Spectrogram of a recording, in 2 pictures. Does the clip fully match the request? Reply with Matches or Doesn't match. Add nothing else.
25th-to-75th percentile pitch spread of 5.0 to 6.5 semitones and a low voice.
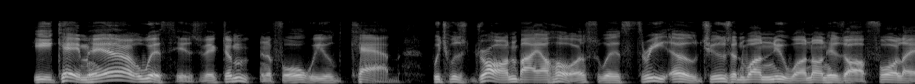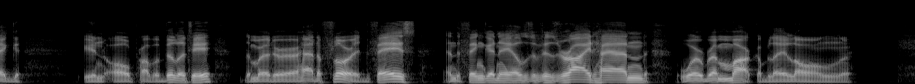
Matches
